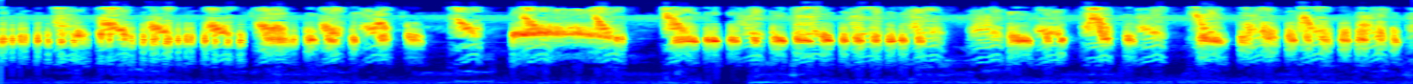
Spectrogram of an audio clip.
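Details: Common iora with fast, crackling runs of high chattering notes, with a louder, sustained buzzy burst near the middle and several short gaps between phrases over a low background hum.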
